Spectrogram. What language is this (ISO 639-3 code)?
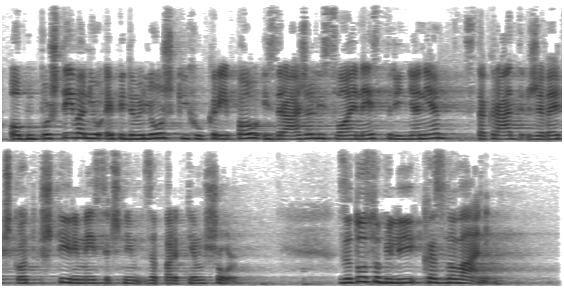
slv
